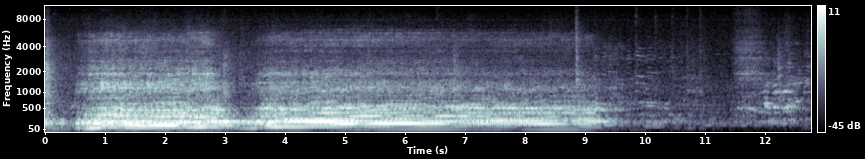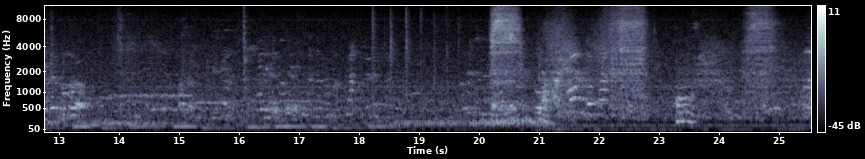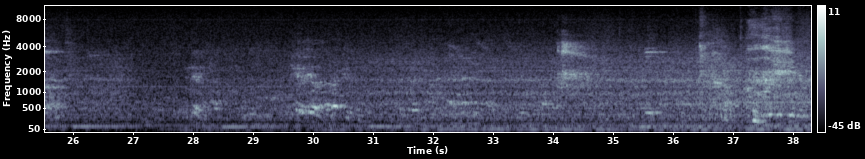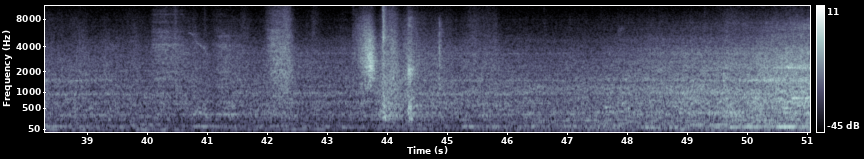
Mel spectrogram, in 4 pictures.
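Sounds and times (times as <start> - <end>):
engine running: 0.0 - 10.6.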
